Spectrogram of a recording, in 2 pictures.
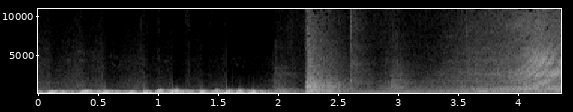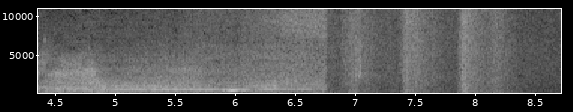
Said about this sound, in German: Ich habe einen Staubsauger gehört.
